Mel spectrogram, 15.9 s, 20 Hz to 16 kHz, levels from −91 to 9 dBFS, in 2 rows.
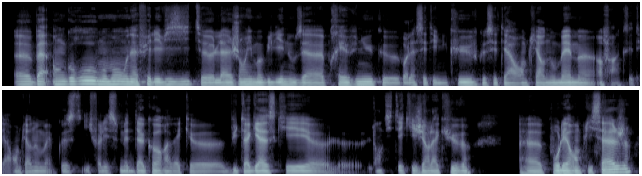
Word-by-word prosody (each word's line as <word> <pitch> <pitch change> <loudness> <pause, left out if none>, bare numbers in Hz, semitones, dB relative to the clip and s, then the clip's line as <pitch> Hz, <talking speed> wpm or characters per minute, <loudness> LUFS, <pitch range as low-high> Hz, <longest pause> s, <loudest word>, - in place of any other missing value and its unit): Heu 120 0 0
bah, 115 +1 +2
en 125 +1 +1
gros, 130 +3 +4
au - - +5
moment 125 +1 +4
où 120 - +3
on - - +3
a 110 -1 +4
fait 110 +3 -2
les 110 -1 +3
visites, 115 +2 -3
heu, 95 -1 +1
l'agent 100 +2 +2
immobilier 105 0 +1
nous 100 -2 -1
a 90 -1 -1
prévenus 110 +3 +1
que, 90 -2 -4
voilà, 90 +2 -5
c'était 90 -1 -7
une 85 +1 -7
cuve, 105 0 0
que 90 - -6
c'était 90 0 -5
à 85 - -2
remplir 90 +1 -4
nous-mêmes, 95 -2 +1
enfin, - - -9
que - - -20
c'était - - -17
à 80 - -14
remplir 80 +1 -8
nous-mêmes, 85 +2 -8
que 80 - -8
c 80 0 -5
il - - -12
fallait 85 +2 -8
se 85 +1 -5
mettre 85 -1 -3
d'accord 90 +2 -2
avec, 85 0 -8
heu, 80 -1 -7
Butagaz 90 0 +3
qui 90 0 0
est, 90 - +3
heu, 80 -2 -6
le - - -17 0.3
l'entité 90 +1 -6
qui 90 0 -4
gère 90 0 +2
la 85 0 0
cuve, 90 -1 -2 0.7
heu, 85 -1 0
pour 95 +4 +2
les 95 0 +7
remplissages, 105 +9 +4
95 Hz, 215 wpm, -28 LUFS, 85-105 Hz, 0.7 s, les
